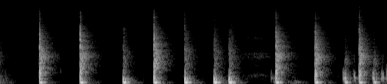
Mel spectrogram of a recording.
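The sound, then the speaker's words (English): A series of sharp knocks on a hard wooden table, struck in a syncopated rhythmic beat with short pauses and a quick flurry at the end. No voices. “that's the way I used to knock on the door to get into apartments in the projects.”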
